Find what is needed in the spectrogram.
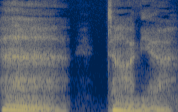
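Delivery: put-on whispered sigh of a girl's name; breathy whisper. Lovesick teen whispering his crush's name over the yearbook.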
